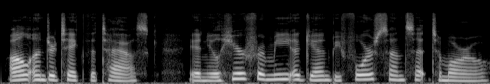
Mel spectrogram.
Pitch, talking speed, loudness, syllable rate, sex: 200 Hz, 170 wpm, -19 LUFS, 5.0 syllables/s, female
